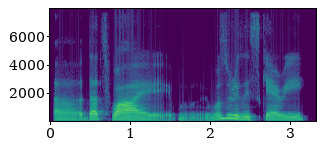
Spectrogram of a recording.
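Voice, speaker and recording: Female livestream host: casual, playful, unhurried delivery, mid pitch, dry sound. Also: vocal fry, clean tone, no room sound. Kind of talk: casual chat with live viewers.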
